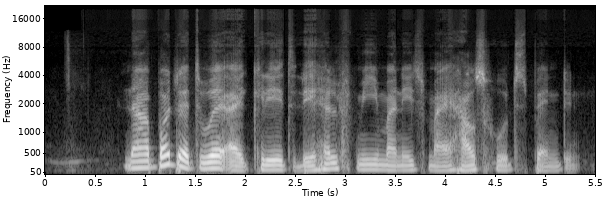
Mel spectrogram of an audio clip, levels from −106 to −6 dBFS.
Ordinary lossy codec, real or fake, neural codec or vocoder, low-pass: Opus, 24 kbps; real; none; 19.8 kHz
